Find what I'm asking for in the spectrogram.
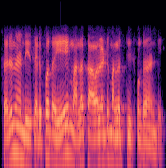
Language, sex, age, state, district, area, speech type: Telugu, male, 45-60, Andhra Pradesh, Eluru, urban, conversation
